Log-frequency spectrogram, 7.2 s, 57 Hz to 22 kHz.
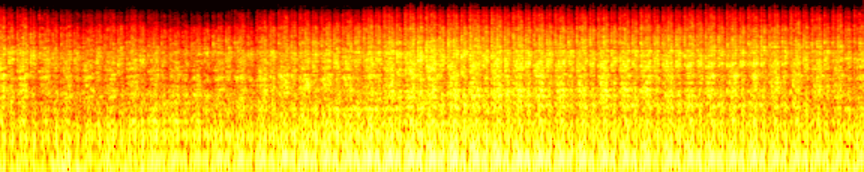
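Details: All-original 1962 Chevrolet C20 3/4-ton pickup with automatic, six-cylinder engine, first run after sitting about 60 years and a fuel pump replacement: steady, fairly even idle, light rhythmic patter, no knocks.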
